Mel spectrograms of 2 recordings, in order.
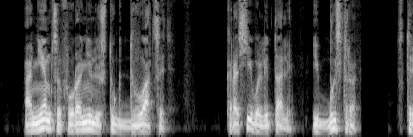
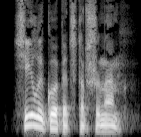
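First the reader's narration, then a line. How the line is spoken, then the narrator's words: Calm. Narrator (Russian): спокойно сказал комдив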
